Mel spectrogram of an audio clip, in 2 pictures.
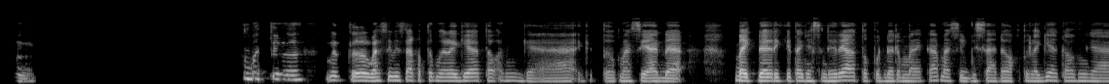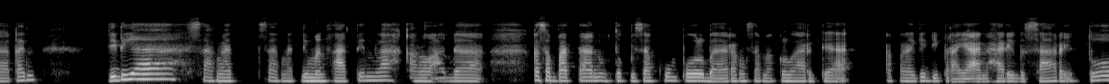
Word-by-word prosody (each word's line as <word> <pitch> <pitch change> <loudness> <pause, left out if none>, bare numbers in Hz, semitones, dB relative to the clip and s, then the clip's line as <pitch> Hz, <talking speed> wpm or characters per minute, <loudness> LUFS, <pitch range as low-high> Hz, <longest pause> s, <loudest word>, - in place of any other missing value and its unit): Mmm. 145 +1 -8 2.1
Betul 255 -2 -1 0.5
betul, 190 -2 +2
masih 175 +2 +3
bisa 185 0 +2
ketemu 175 -1 -2
lagi 165 +1 +1
atau 170 -1 -4
enggak, 150 -4 -4
gitu. - - -12 0.2
Masih 155 0 +1
ada, 150 -1 +3 0.7
baik 170 -2 +9
dari 170 0 +7
kitanya 170 -1 +1
sendiri 165 +2 +2
ataupun 165 -3 -5
dari 155 0 0
mereka, 155 +3 -2
masih 160 -3 -2
bisa 150 +1 -2
ada 150 - -2
waktu 150 - -12
lagi 155 +4 -1
atau 165 -1 -5
enggak 155 -2 -2
kan. 185 +2 0 0.8
Jadi 185 +5 +5
ya 245 0 +5 0.3
sangat 160 -1 -2 0.3
sangat 155 -2 -5
dimanfaatinlah 160 +4 0
kalau 150 -1 -2
ada 150 +1 -3 0.8
kesempatan 170 -3 +2
untuk 165 +1 -5
bisa 160 0 0
kumpul 165 -1 +1
bareng 145 +3 -1
sama 150 -1 -6
keluarga. 150 -2 -1 0.4
Apalagi 155 0 -4
di - - -1
perayaan 135 +1 +2
hari 145 +1 +1
besar 145 +3 -1
itu 160 +2 -6
160 Hz, 125 wpm, -25 LUFS, 150-175 Hz, 2.1 s, baik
